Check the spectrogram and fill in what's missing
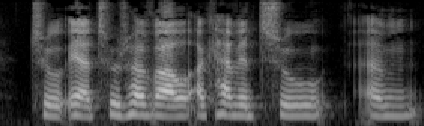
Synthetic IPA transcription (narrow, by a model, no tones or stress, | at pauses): tʰrujatʰruːr̥əvalˠa̰ɡ̥hɛvɨd̪̥̚tʰruː | əm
